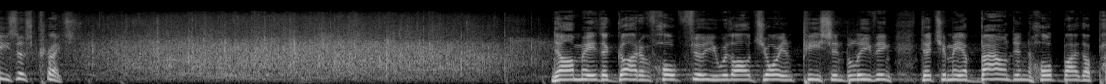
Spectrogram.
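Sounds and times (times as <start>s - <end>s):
congregation applauding: 0.0s - 5.7s.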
